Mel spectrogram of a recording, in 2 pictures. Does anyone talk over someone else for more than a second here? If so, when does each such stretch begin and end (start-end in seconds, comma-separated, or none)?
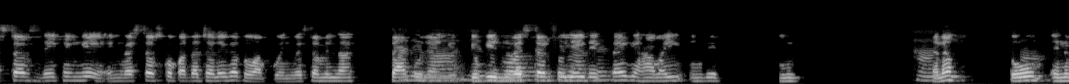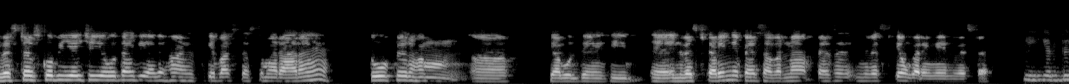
4.0-6.1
